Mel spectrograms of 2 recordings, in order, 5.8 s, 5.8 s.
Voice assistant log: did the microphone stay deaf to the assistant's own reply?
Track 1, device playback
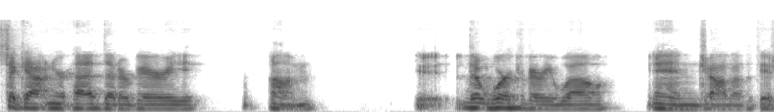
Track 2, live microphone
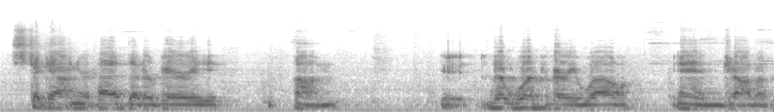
No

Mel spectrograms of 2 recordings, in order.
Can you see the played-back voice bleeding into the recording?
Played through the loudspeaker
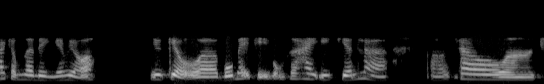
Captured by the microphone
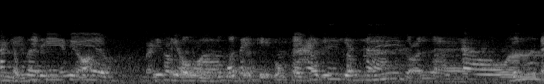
Yes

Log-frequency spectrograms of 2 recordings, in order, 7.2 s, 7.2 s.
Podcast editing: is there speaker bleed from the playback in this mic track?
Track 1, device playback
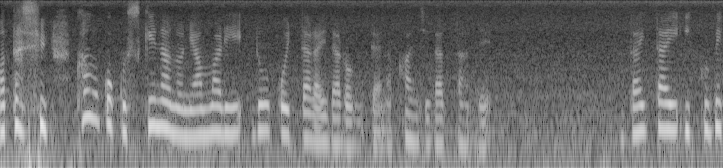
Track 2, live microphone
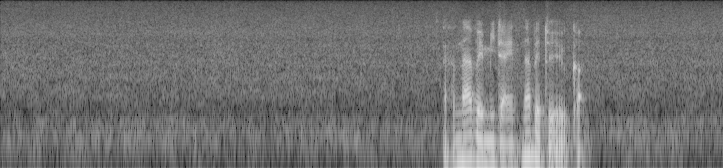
No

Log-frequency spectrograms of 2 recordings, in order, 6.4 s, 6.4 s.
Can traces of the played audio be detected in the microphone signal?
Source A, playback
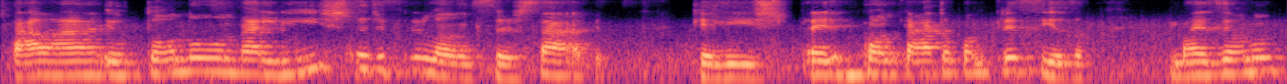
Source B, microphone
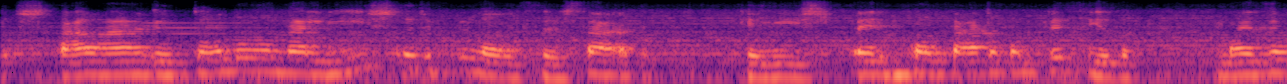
Yes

